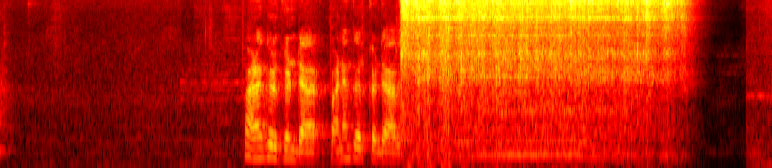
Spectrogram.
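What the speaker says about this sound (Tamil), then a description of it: "அந்த பனங்கற்கண்டை மிக்சியில் நம்ம அரைச்சிப்பேன்" A mixer grinder pulverises palm sugar candy in a short loud whirring burst of about three seconds that stops abruptly. It follows a person speaking.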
